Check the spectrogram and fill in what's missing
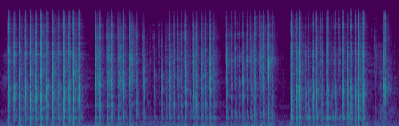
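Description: Fast typing on a mechanical keyboard with unlubricated, rattly stabilizers, rapid clacking keystrokes in several bursts separated by brief pauses, close and crisp with a slightly hollow rattle.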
